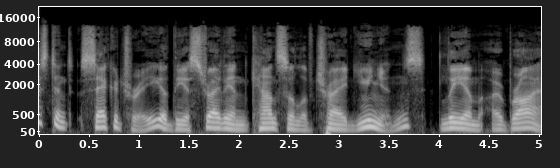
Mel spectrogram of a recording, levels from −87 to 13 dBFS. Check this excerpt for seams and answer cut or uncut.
cut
